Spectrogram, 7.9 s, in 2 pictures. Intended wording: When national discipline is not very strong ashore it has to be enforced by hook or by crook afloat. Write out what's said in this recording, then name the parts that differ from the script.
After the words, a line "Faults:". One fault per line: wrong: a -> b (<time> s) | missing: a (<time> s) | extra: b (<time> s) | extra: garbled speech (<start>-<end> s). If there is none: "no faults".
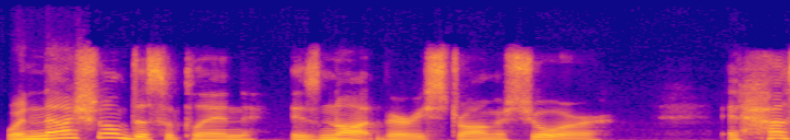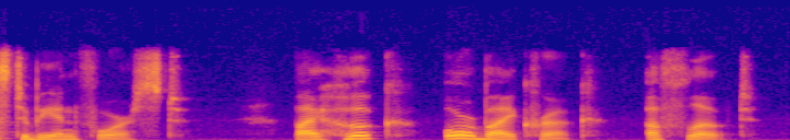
When national discipline is not very strong ashore it has to be enforced by hook or by crook afloat.
Faults:
no faults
